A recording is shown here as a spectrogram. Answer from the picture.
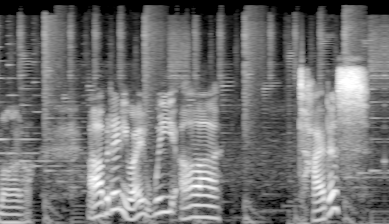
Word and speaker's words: Tidus: but anyway we are titus it's sometimes pronounced tidus i am not sure of the correct pronunciation but i will be trying to use titus most of the time as in tiberius but thai dust excuse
